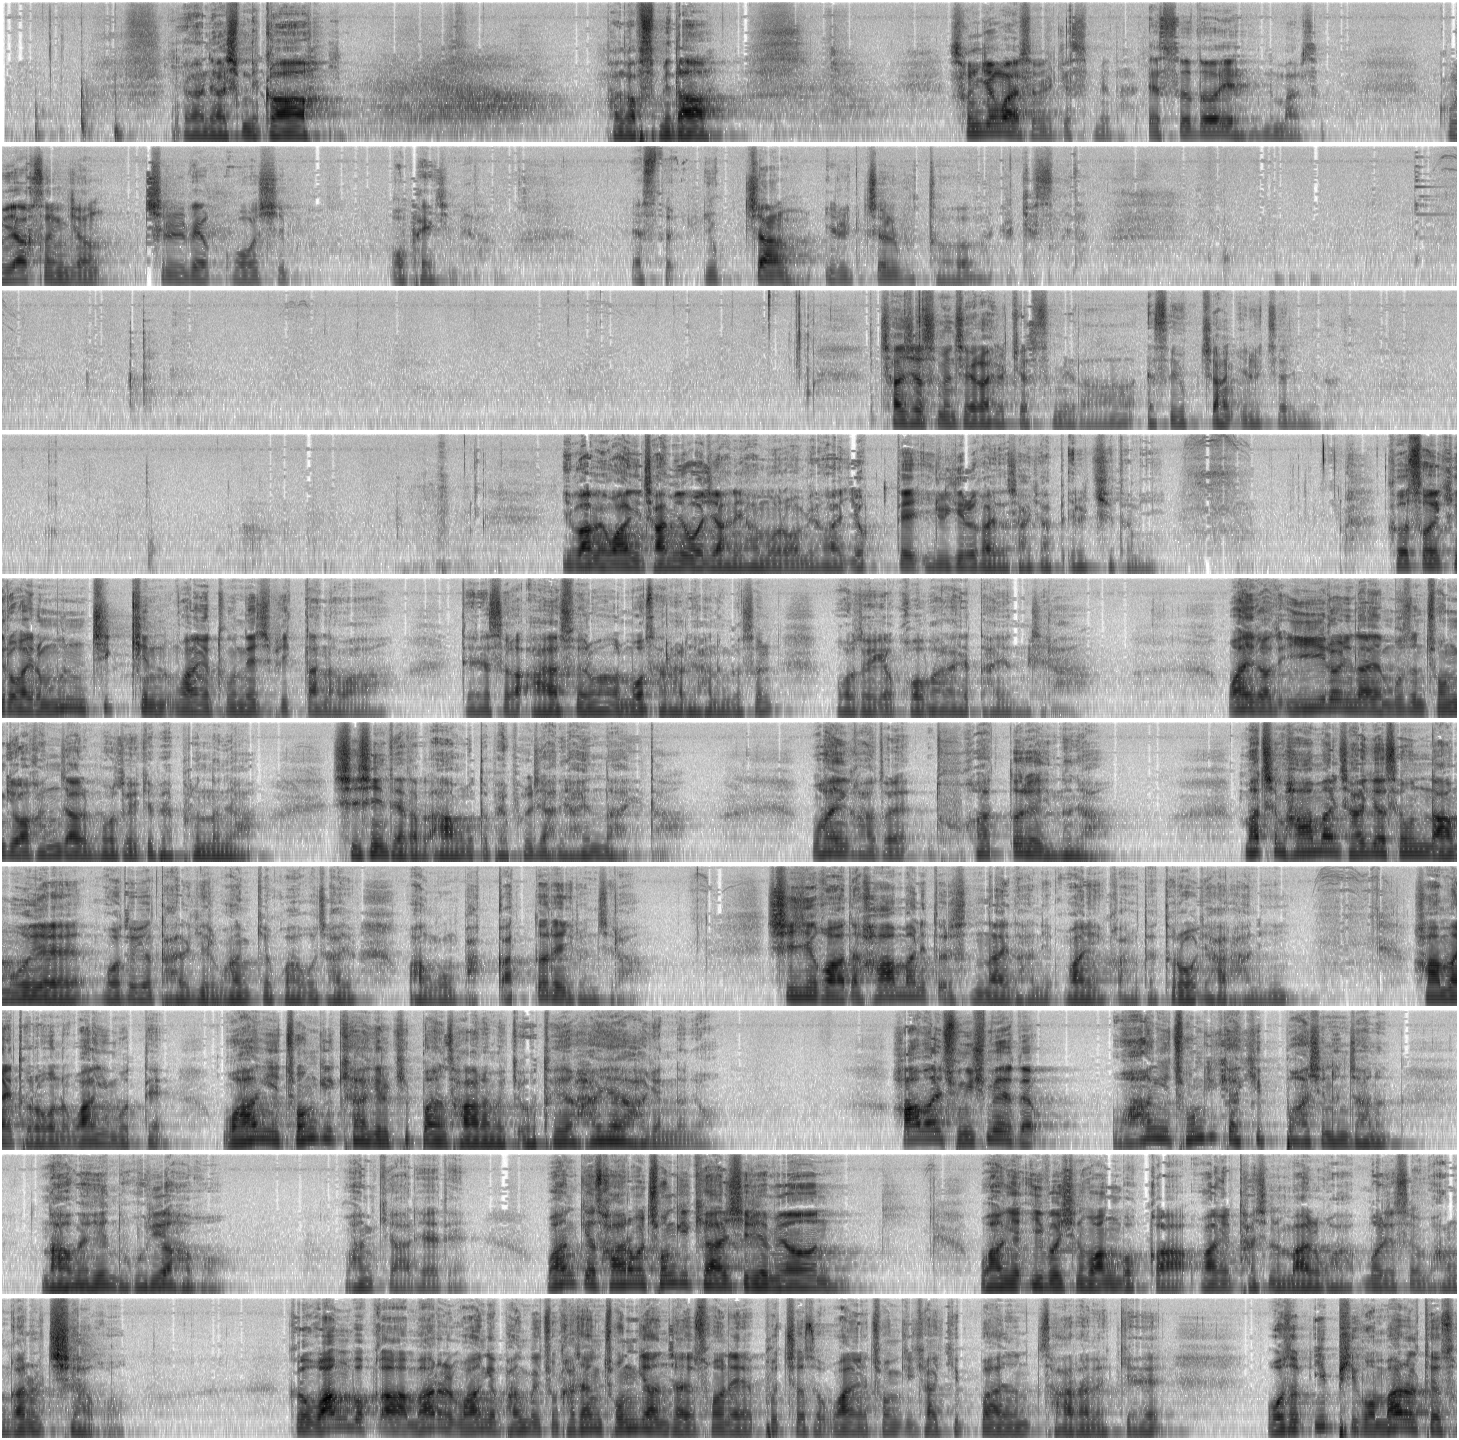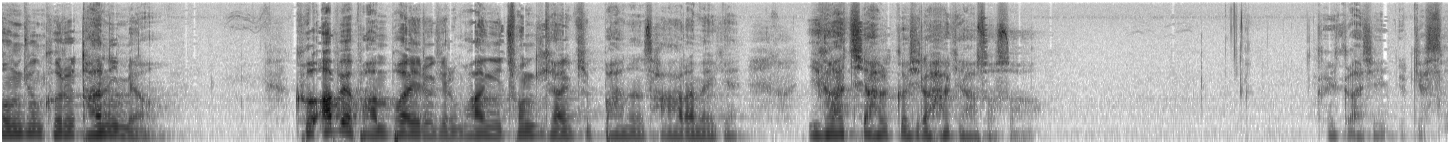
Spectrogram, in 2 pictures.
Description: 우리를 지키시는 하나님 / 서울지역 연합예배
전국 각 지역의 성도들이 모여 함께 말씀을 듣고 교제를 나누는 연합예배.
